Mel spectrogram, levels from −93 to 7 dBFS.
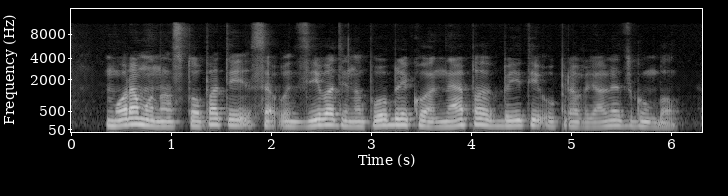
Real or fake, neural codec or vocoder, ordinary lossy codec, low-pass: fake; codec, 24 kHz, 3.1 kbps, DualCodec; none; 10.8 kHz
